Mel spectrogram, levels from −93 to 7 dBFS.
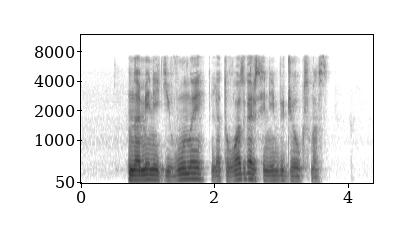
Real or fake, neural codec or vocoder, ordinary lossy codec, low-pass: real; none; AAC, 64 kbps; 7.2 kHz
